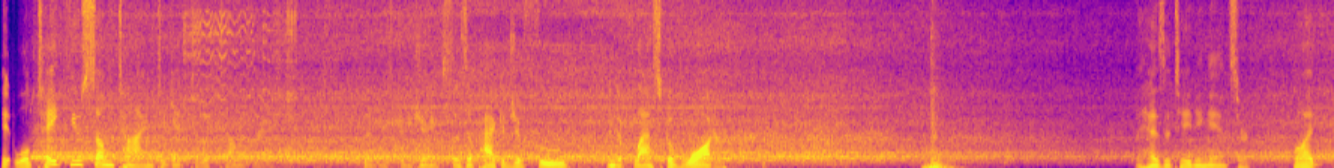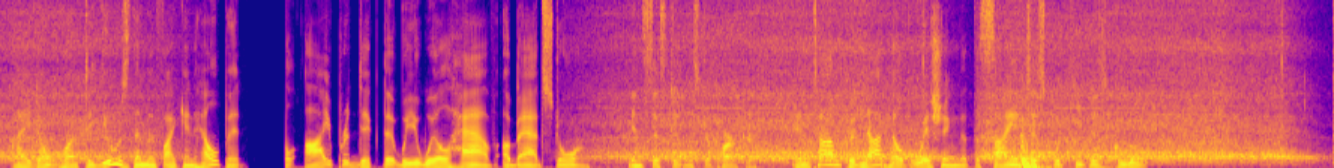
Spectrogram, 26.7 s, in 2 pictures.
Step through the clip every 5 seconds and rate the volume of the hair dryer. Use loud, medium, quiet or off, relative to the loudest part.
loud, loud, medium, medium, loud, loud.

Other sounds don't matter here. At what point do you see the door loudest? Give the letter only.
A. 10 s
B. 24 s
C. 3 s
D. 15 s
B.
